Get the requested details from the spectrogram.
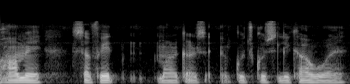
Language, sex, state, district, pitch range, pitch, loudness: Hindi, male, Arunachal Pradesh, Longding, 90-95 Hz, 95 Hz, -21 LUFS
